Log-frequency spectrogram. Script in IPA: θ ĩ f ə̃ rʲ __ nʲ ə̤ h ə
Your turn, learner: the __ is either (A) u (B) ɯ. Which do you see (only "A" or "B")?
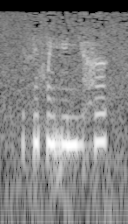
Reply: B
